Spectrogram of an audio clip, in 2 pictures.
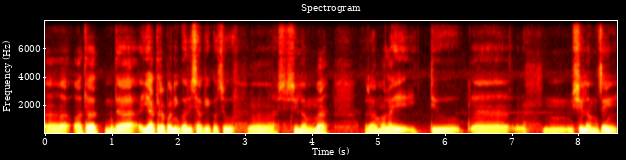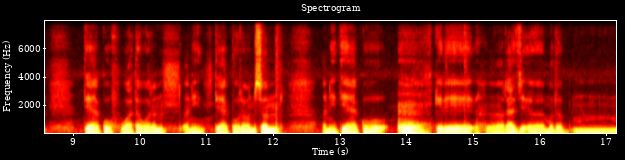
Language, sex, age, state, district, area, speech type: Nepali, male, 60+, West Bengal, Kalimpong, rural, spontaneous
